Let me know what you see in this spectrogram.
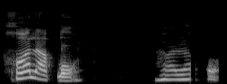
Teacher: Jadi tidak di khalaqo ya, tidak ditambahkan hamzah sukun di akhir ya. Hati-hati kalau kita tambahkan hamzah di akhir, itu menjadi Khalaqa. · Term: qalqalah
